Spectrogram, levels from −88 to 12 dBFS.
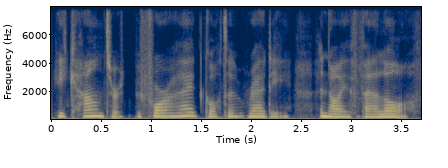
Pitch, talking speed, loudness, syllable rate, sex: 210 Hz, 180 wpm, -15 LUFS, 5.1 syllables/s, female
